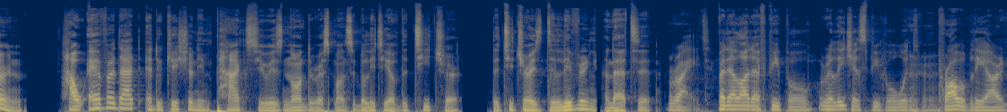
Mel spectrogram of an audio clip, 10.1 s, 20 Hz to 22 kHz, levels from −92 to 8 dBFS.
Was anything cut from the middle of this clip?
yes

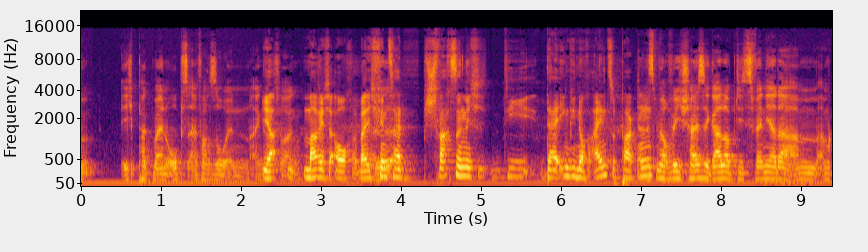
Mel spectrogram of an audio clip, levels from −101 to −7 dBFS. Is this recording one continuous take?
yes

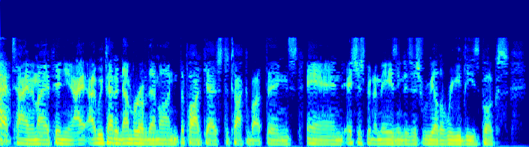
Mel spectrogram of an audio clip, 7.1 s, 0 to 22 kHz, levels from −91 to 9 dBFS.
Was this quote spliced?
yes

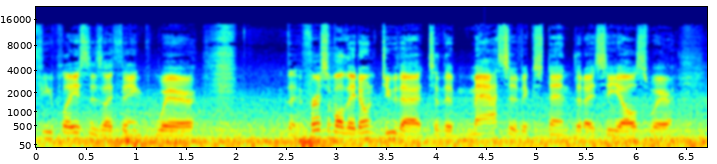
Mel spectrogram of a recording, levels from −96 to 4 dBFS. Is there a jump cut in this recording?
no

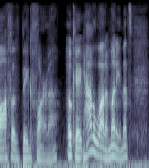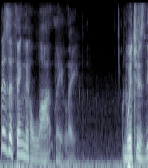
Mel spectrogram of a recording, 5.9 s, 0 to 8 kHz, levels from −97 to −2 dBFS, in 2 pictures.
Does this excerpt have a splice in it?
yes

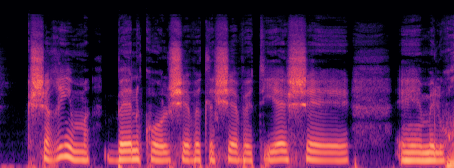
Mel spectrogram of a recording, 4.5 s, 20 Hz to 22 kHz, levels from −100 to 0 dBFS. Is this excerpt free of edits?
no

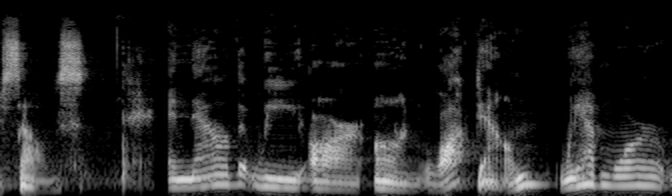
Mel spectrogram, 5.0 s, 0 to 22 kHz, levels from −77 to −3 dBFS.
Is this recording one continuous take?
yes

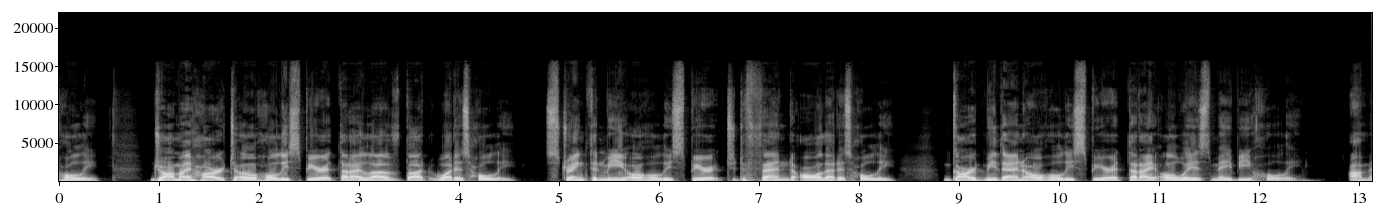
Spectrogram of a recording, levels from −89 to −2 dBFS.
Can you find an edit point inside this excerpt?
no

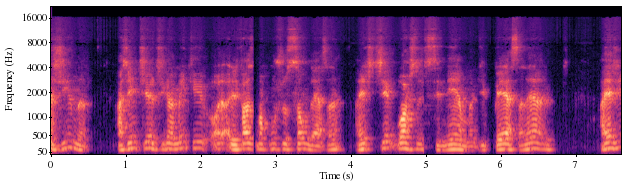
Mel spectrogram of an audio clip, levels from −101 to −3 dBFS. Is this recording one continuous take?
no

